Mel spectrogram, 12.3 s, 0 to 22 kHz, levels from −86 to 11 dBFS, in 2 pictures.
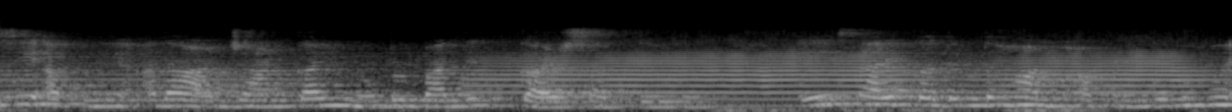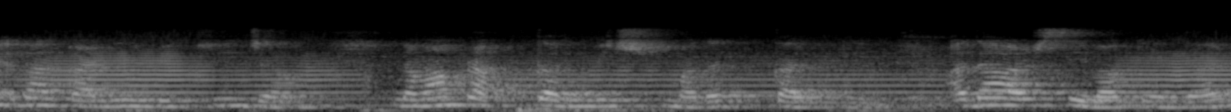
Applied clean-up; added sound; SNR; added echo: none; Trumpet; 8 dB; reverberation time 0.9 s.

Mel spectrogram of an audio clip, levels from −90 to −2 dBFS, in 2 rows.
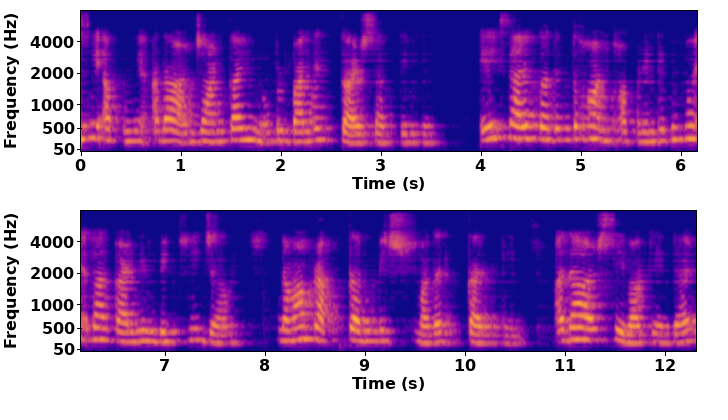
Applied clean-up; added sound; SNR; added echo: neural mask model DeepFilterNet 3.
